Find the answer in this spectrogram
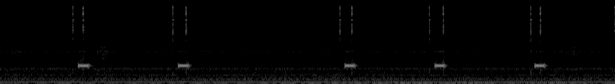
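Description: Yaesu FTDX10 transceiver's touchscreen keypad beeping at each key press as a frequency is keyed in. There are five short, mid-pitched beeps, each with a light tap, about a second apart with a longer pause after the second.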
